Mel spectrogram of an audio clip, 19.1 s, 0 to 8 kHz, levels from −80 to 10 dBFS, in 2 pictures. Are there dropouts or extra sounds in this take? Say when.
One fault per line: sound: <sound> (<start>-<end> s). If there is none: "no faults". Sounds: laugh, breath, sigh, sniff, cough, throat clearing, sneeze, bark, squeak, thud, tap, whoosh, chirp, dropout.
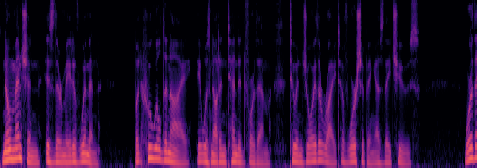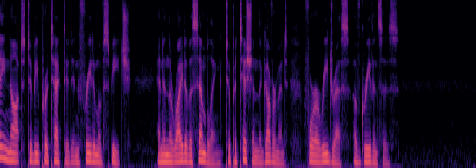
no faults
